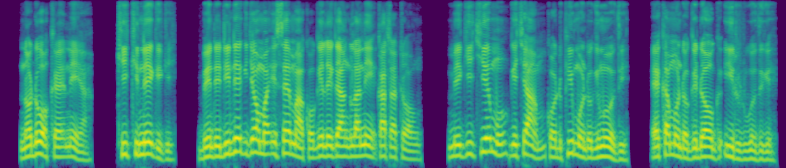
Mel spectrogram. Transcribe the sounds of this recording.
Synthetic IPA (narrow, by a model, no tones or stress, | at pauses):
nɔdwɔkɛnɪja̰ | kikineɡɡɪ | bendedineɡd͡ʒɔmaɪsɛmakɔɡɪlɪɡaŋɡlanɪkatatɔŋ | meɡit͡ʃjemoɡɪt͡ʃamkɔdpimondoɡɪmod̪i | ɛkamɔndɔɡɪdɔɡiɾɾwod̪ɡe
